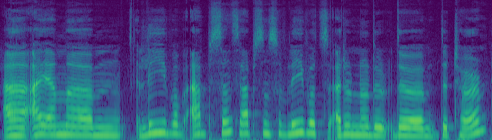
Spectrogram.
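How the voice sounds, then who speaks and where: A woman's voice: fairly high pitch, steady tone, moderate pace, a little mellow. A woman, co-hosting a casual podcast chat, thoughtful and hesitant, often repeating words as she searches for them. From Sweden. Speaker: podcast co-host.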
